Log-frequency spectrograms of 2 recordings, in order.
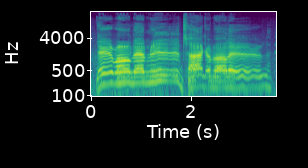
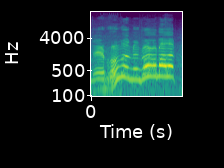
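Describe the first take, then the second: First: Drawn-out, louder, half-sung complaint; slow mock shout. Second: Much higher, thin and quick; squeaky mock voice. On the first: Complaining to the camera about being silenced, slow shout. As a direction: stretch every word and belt it. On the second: Complaining to the camera about being silenced, high squeak. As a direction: whine it up high like a cartoon. High far take before the shout.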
